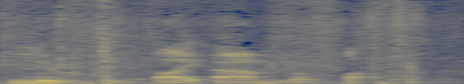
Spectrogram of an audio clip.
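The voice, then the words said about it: Good Darth Vader voice impression. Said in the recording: “That was actually a really good impression. ... the guy who does that voice is like freaking awesome”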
